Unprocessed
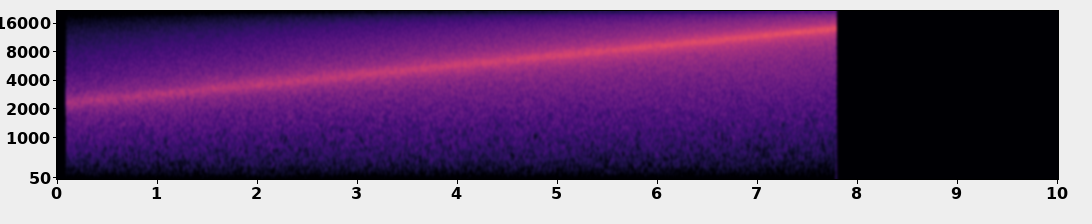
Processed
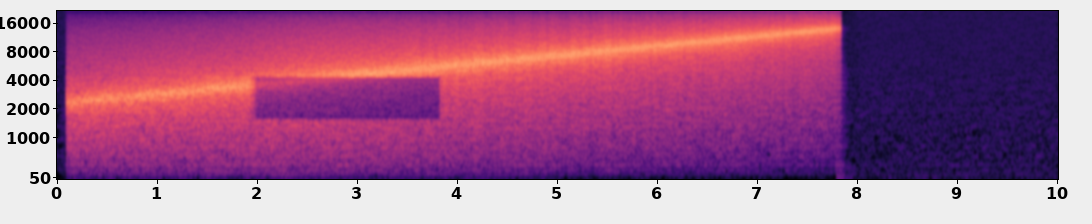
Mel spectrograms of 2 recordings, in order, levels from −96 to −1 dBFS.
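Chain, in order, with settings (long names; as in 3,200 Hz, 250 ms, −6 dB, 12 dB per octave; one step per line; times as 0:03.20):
gain on a spectral selection 0:01.93–0:03.83, 1,500–4,400 Hz −21 dB
in parallel at +2 dB: downward compressor, threshold −38 dBFS, peak gain reduction 13.5 dB
on the sum: frequency shifter +23 Hz
ambience of single reflections 25 ms −6 dB, 46 ms −8.5 dB
on a send at −9 dB: convolution reverb RT60 0.35 s, pre-delay 4 ms
on the sum: boost into a limiter +19 dB
level −1 dB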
